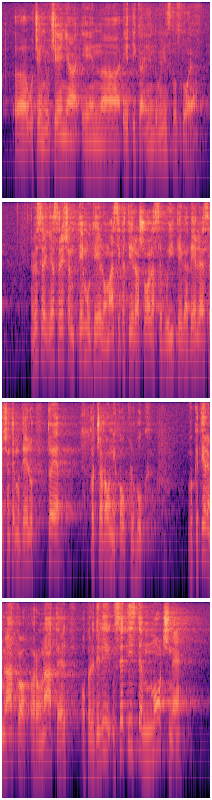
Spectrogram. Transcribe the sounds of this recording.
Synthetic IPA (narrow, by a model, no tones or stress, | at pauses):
ɔ̰t͡ʃɛːnjɛɔt͡ʃɛnjainet̪ikaʔind̪ɔmɔʋinskauzɡɔ̰ːja̰ | nʋest̪ɛjəsɾeːt͡ʃɛmt̪eːmud̪eːlumaɾsikat̪iːɾaʃoːlasɛbɔjit̪eːɡad̪eːlajəsɾeːt͡ʃɛmt̪eːmud̪eːlut̪oːjɛkɔt̪t͡ʃɔɾɔwnikɔwklubuk | ʋəkat̪iːɾɛmlaxkɔɾawnaːt̪ɛlʲɔpɾɛd̪ɛliwsɛt̪ist̪ɛmɔːt͡ʃnɛ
